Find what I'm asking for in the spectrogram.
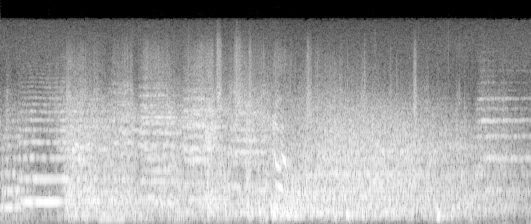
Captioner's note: gong banging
